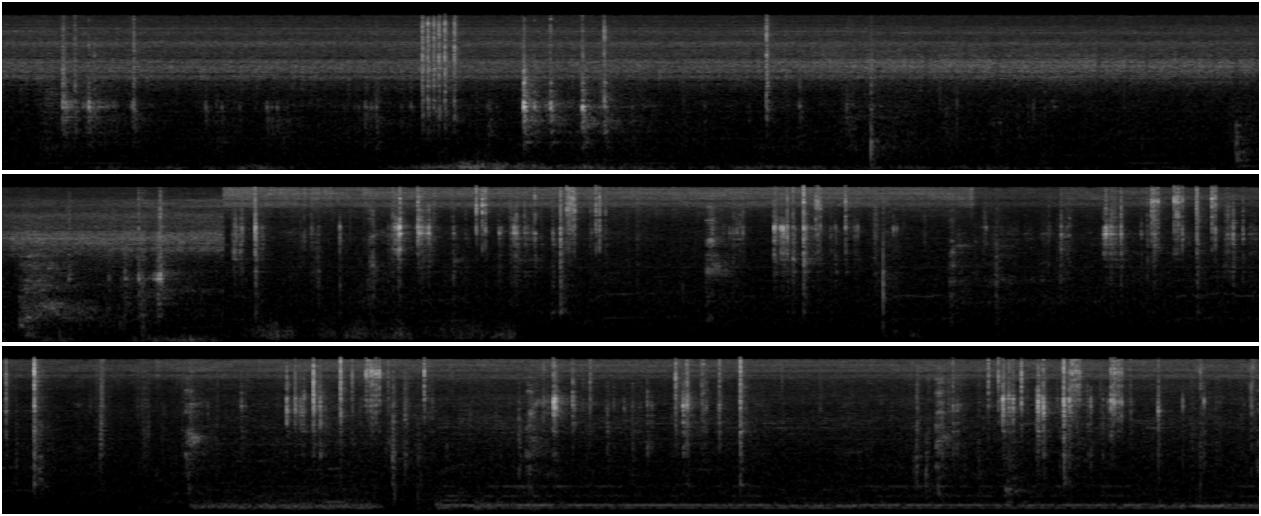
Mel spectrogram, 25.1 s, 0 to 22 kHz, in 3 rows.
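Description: Hand tools clicking and clinking on the cylinder head bolts of a BMW M52 engine as a wrench turns each bolt a further 90 degrees in the angle stage of head-bolt tightening. A low steady hum comes in late on.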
